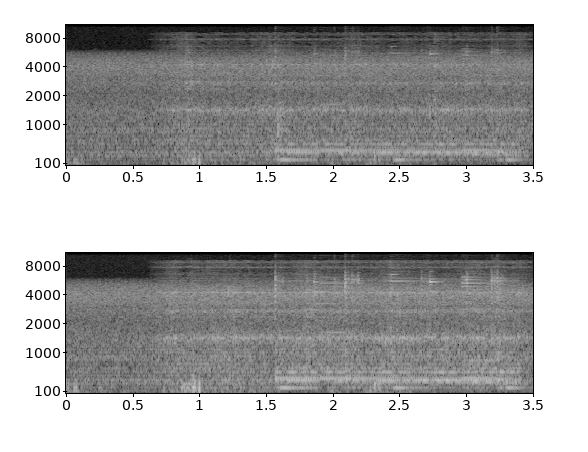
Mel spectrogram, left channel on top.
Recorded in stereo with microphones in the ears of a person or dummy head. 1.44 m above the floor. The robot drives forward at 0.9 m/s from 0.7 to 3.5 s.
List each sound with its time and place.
1.6 s a guitar: 20° right (ahead or behind); by 3.4 s 25° right (ahead or behind)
